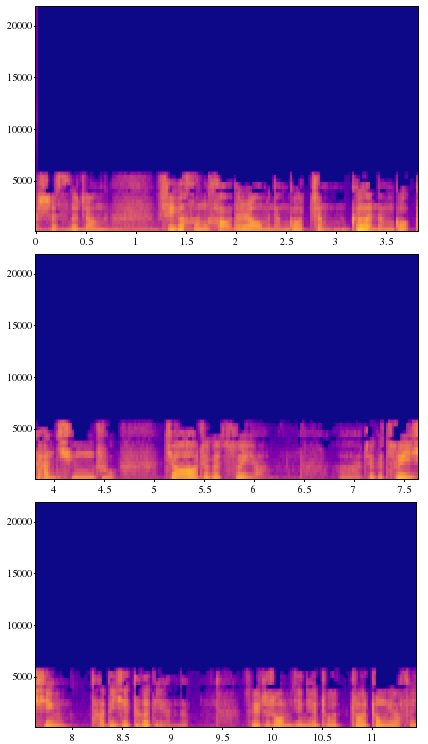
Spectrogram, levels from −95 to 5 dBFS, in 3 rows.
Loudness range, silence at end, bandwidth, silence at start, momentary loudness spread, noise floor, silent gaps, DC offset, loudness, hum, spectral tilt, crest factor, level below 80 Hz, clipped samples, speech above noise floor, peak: 4 LU; 0 s; 6 kHz; 0 s; 19 LU; -44 dBFS; none; under 0.1%; -21 LUFS; none; -9.5 dB/octave; 20 dB; -36 dBFS; under 0.1%; 23 dB; 0 dBFS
